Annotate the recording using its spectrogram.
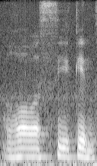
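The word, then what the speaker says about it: ghasiqin (غاسق): Kemudian pengucapan sin sedikit ghasiqin seperti baca tha tadi, ujung lisannya ke atas, seharusnya ujung lisannya ke bawah, ghasiqin seperti baca s.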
